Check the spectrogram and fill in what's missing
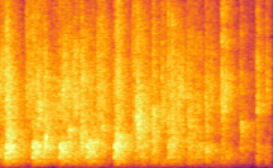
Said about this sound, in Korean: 우리 응원의 박수 한번 쳐주시다.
